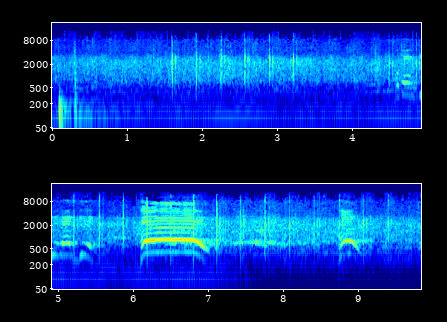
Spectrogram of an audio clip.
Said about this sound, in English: You may be seated. When you're there, put your Bibles on your lap and clap your hands unto the Lord, all the people of God.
